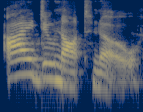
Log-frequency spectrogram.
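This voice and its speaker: Woman playing a slow, measured, stern alien ruler. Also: on the low side, huge pitch swings, pushed and bright, highs cut off, heavily acted. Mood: cryptic, unbending. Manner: formal, measured, literal, unbending. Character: stern, cryptic alien religious and political leader. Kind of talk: sci-fi comedy radio acting.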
